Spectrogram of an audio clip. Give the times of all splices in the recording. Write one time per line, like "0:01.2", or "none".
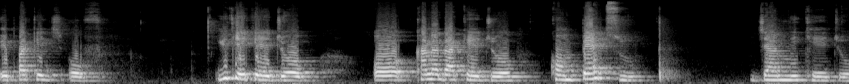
none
